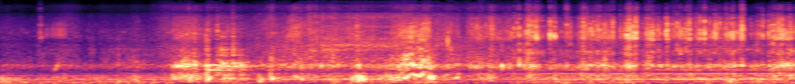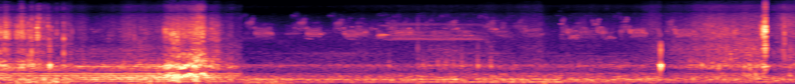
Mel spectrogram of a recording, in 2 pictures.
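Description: Torqeedo electric kayak motor humming steadily. Wind buffets the microphone over it and then drops away about eight seconds in, leaving the hum.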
